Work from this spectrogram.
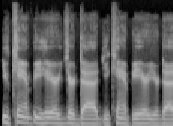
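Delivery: ordinary talk, nothing marked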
